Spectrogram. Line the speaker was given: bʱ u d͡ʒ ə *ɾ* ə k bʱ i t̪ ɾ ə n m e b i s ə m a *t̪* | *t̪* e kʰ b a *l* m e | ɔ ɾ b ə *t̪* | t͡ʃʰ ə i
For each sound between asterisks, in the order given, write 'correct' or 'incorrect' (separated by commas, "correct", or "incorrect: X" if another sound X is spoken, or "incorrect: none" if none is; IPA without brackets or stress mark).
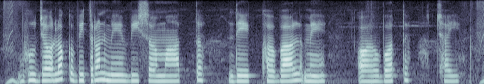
incorrect: l, correct, incorrect: d̪, correct, correct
